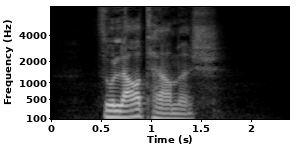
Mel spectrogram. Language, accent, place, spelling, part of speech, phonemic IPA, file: German, Germany, Berlin, solarthermisch, adjective, /zoˈlaːɐ̯ˌtɛʁmɪʃ/, De-solarthermisch.ogg
- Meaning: using thermal energy from the Sun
